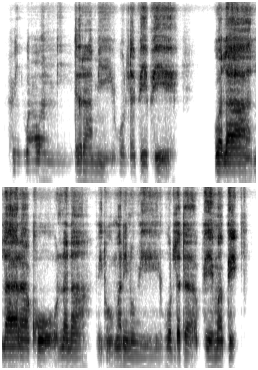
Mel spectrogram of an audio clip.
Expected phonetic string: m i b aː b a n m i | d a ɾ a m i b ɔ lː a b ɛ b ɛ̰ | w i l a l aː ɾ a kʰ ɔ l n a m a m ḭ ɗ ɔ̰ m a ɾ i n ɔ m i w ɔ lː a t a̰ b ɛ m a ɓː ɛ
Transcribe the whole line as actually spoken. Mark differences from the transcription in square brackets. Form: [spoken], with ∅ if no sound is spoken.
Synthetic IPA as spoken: m i [w] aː [w] a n m i | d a ɾ a m i [w] ɔ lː a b ɛ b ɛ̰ | w [a] l a l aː ɾ a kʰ ɔ [∅] n a [n] a m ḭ ɗ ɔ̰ m a ɾ i n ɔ m i w ɔ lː a t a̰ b ɛ m a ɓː ɛ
